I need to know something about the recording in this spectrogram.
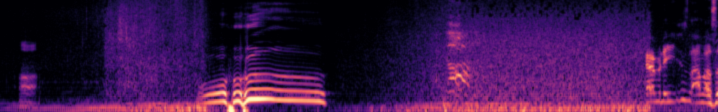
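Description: Water rushes and churns loudly.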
